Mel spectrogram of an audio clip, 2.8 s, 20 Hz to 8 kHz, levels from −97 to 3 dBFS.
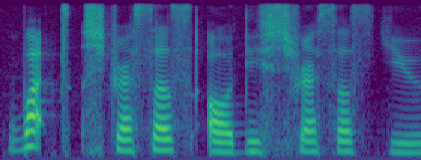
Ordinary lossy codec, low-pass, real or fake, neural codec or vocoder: none; 7.2 kHz; real; none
